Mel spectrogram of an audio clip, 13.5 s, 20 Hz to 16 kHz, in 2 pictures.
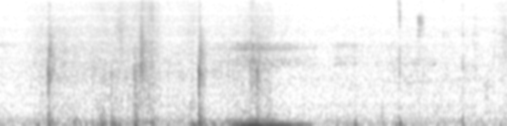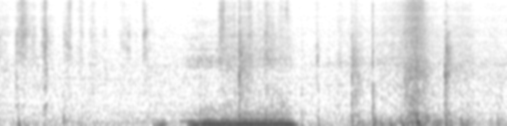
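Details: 1.5-year-old, 103-pound English blockhead Labrador snoring: two deep, rumbling inhaled snores about six seconds apart over faint ticking room noise.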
